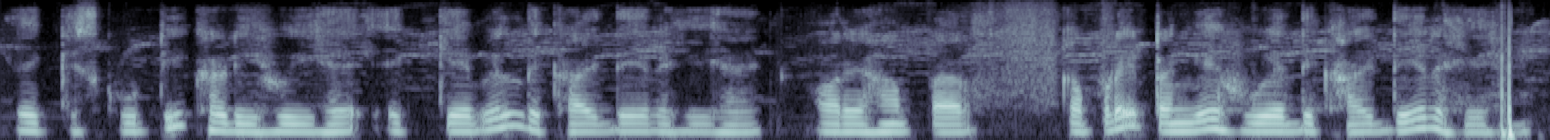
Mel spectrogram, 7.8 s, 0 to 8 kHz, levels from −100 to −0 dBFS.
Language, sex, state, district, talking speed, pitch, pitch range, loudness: Hindi, male, Maharashtra, Nagpur, 160 wpm, 130 Hz, 125-135 Hz, -26 LUFS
